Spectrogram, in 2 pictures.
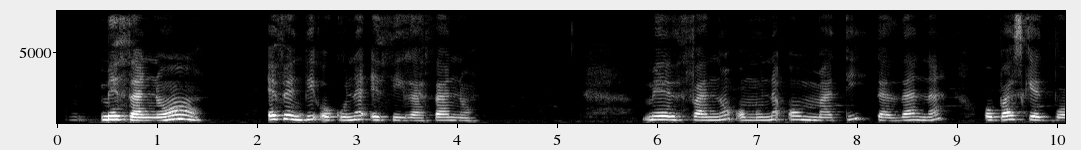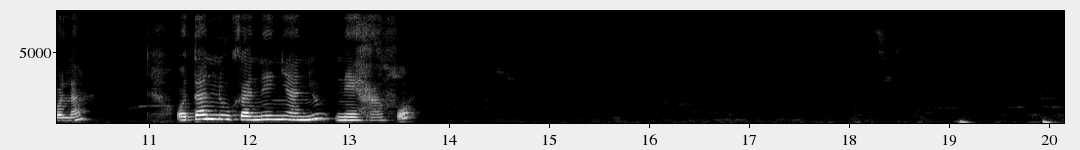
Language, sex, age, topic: Oshiwambo, female, 18-24, finance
